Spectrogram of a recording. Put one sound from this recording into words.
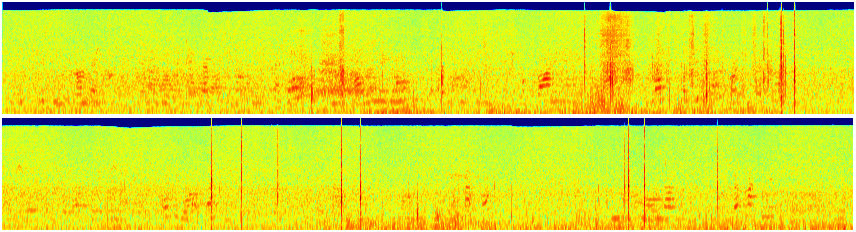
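Young women talk nearby outdoors.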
